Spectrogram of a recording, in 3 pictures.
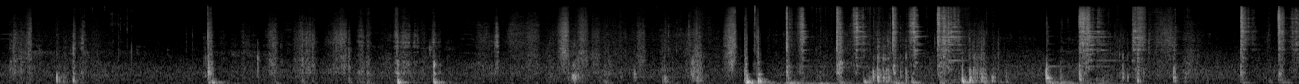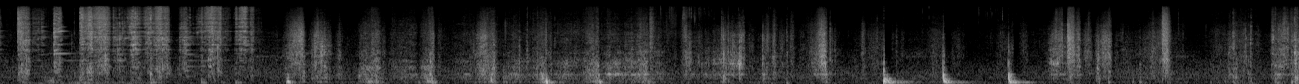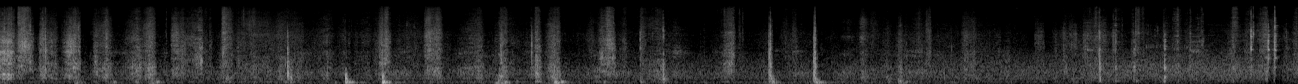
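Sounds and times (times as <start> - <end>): spade digging sandy soil: 7.2 - 28.5.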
